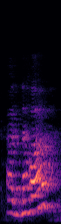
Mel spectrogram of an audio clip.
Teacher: ध सघोष महाप्राण दंतय है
